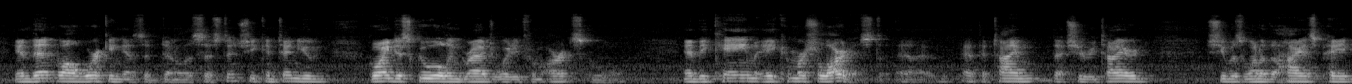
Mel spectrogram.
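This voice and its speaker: At a moderate pace, a man with an American accent speaks in a medium-pitched, flat monotone, with noticeable background noise and audible room echo. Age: 60s. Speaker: high school teacher. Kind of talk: personal presentation. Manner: halting.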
